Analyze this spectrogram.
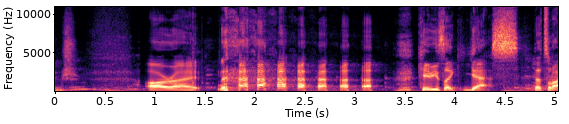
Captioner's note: laughs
